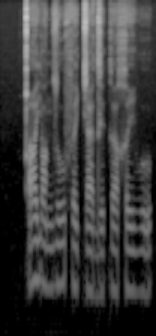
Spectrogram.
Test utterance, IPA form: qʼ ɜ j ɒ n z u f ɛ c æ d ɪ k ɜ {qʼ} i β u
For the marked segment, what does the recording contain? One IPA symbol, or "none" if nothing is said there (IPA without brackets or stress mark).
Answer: χ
